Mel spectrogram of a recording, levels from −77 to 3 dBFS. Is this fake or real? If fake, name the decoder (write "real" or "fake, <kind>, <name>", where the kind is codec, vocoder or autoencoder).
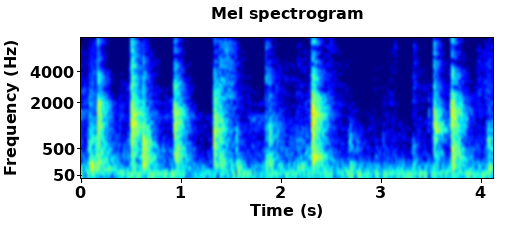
real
